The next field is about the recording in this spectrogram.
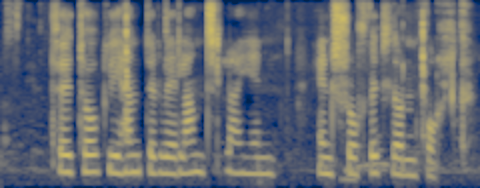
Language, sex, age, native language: Icelandic, female, 13, Icelandic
